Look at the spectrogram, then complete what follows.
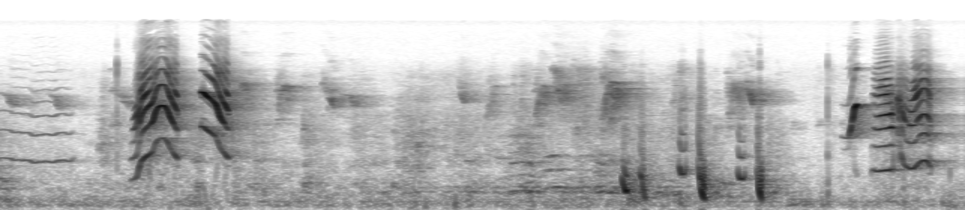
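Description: Indian ringneck parakeet calling in short, high notes that rise and fall. There are two loud calls about a second in, softer chatter in the middle, and a quick run of calls near the end.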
